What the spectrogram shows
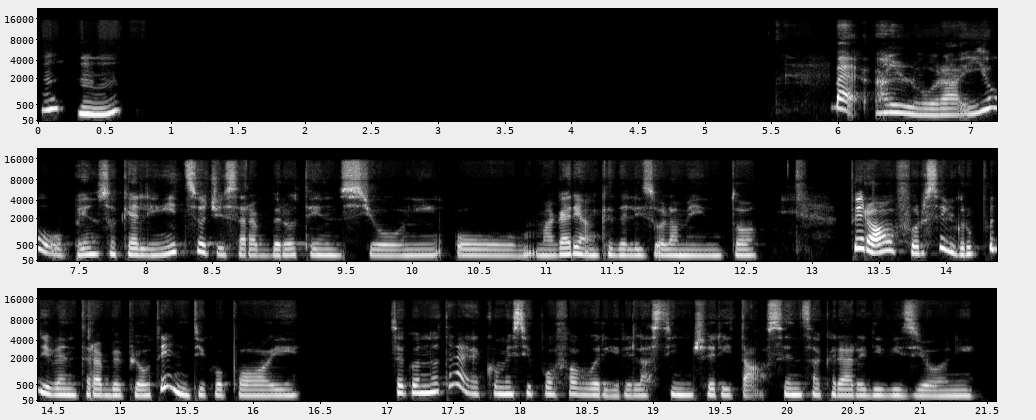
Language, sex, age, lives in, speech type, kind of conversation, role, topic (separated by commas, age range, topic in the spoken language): Italian, female, 25-29, Italy, read, expert-assistant, asker, Cosa accadrebbe se improvvisamente tutte le persone nel mondo dicessero sempre la verità, senza alcun filtro sociale?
